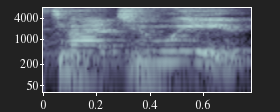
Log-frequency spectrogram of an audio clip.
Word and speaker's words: Tatooine: properly oh and you're already walking away it's tatooine it's sad it's depressed stuff i get depressed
